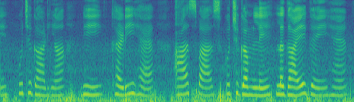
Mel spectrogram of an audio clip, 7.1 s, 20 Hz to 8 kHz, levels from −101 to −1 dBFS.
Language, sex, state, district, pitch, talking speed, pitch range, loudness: Hindi, female, Punjab, Pathankot, 240 Hz, 95 wpm, 225-260 Hz, -18 LUFS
